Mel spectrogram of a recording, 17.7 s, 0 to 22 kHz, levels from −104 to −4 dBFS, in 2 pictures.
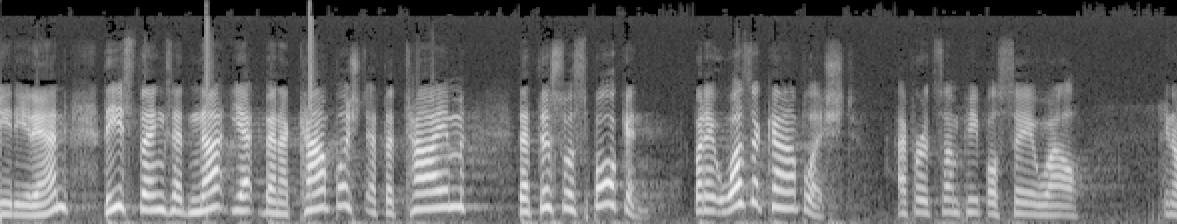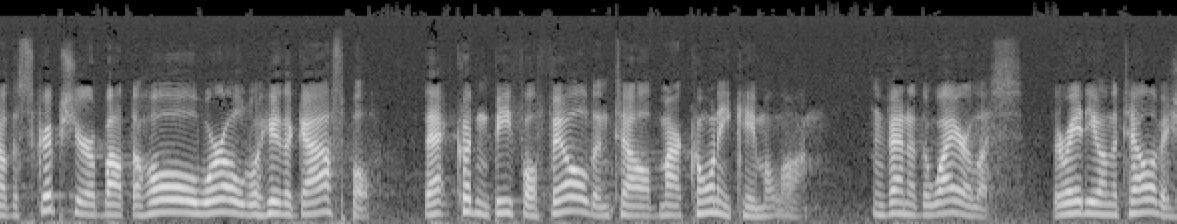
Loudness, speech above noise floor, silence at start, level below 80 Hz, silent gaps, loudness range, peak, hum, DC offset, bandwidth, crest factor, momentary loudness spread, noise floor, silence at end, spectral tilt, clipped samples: -19 LUFS; 31 dB; 0 s; -50 dBFS; none; 8 LU; 0 dBFS; none; under 0.1%; over 20 kHz; 20 dB; 14 LU; -51 dBFS; 0 s; -4.5 dB/octave; under 0.1%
